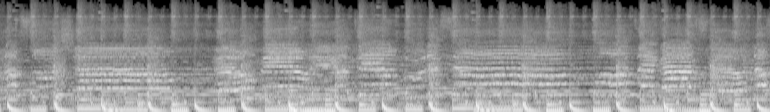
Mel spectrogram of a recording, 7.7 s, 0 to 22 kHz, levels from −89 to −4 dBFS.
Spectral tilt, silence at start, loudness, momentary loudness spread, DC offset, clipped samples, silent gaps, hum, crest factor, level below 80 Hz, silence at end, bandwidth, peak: -4 dB/octave; 0 s; -17 LUFS; 4 LU; under 0.1%; under 0.1%; none; none; 14 dB; -22 dBFS; 0 s; over 20 kHz; -2 dBFS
